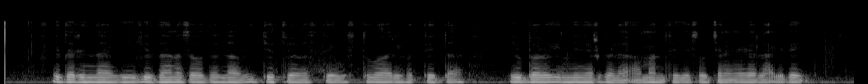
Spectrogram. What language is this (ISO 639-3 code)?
kan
